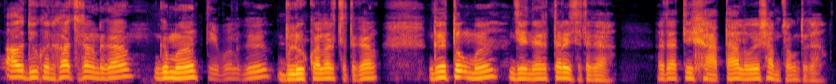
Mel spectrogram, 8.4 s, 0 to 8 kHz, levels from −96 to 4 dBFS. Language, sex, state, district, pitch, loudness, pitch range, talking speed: Wancho, male, Arunachal Pradesh, Longding, 145 Hz, -17 LUFS, 135-165 Hz, 160 wpm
